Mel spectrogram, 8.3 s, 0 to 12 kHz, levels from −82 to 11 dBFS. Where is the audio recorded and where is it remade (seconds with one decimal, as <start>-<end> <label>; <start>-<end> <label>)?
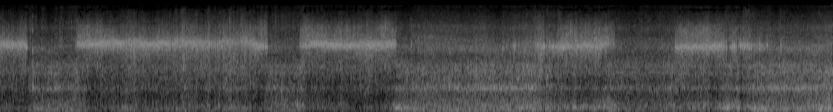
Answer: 0.0-8.3 recorded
